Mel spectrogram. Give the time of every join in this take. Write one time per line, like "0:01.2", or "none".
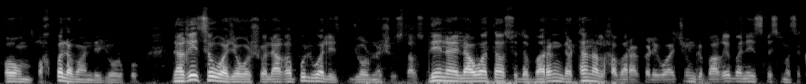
0:04.3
